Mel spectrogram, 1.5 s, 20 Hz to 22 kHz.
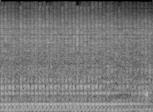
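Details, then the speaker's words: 2004 Chevy Malibu Classic, warm, after replacing a broken oil-pressure chain tensioner: a smooth, even idle with a steady pitch and a little metallic noise; it no longer stumbles or catches on rev-down; normal idle. "the important part is it's not catching itself on idle it just idled down like normal"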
